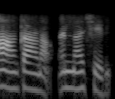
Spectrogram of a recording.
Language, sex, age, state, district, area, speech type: Malayalam, female, 18-30, Kerala, Kannur, rural, conversation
